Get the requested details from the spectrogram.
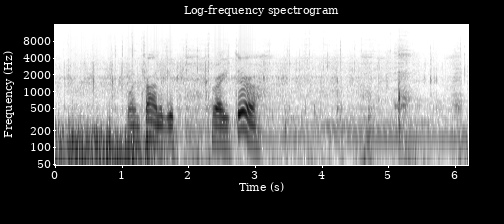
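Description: A fishing reel whirs and clicks as its handle is cranked.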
